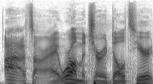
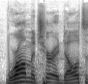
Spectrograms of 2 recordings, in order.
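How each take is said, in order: First: A lightly mocking, breezy shrug of a quote; mock nonchalance. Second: "We're all mature adults" said louder, lifted up on "all" to expose it; pointed mock quote. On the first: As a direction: brush it off like it's no big deal, half-mocking. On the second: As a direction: hold the excuse up for scrutiny, with a rise on "all". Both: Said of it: "Don't try to play it cool".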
